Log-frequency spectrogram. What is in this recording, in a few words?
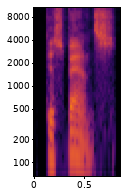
"dispense", American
